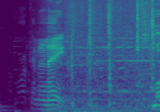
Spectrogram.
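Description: Half a second of near silence, then a film soundtrack sets in: a voice over background music and bowling-alley noise, with several sharp clacks.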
